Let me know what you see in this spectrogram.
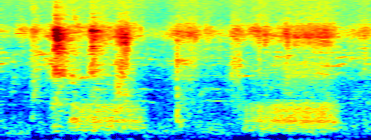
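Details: Dog named Otto snoring while asleep: soft, hissing, snuffly breaths, two in under four seconds, with light background noise.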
